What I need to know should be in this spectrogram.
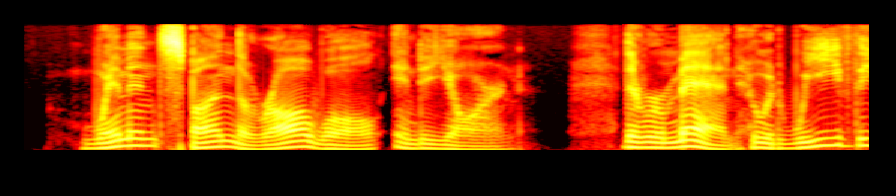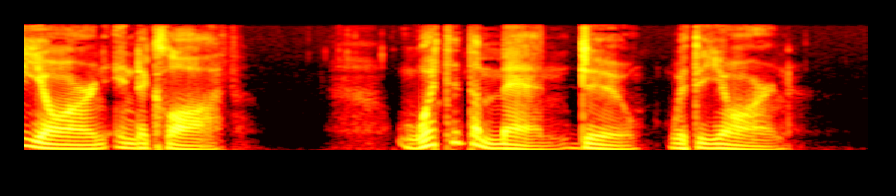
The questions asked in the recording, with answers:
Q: What did the men do with the yarn?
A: The men would weave the yarn into cloth.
